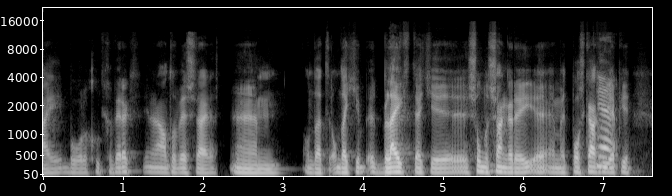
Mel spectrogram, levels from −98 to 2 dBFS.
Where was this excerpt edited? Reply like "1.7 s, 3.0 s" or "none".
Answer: 2.2 s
